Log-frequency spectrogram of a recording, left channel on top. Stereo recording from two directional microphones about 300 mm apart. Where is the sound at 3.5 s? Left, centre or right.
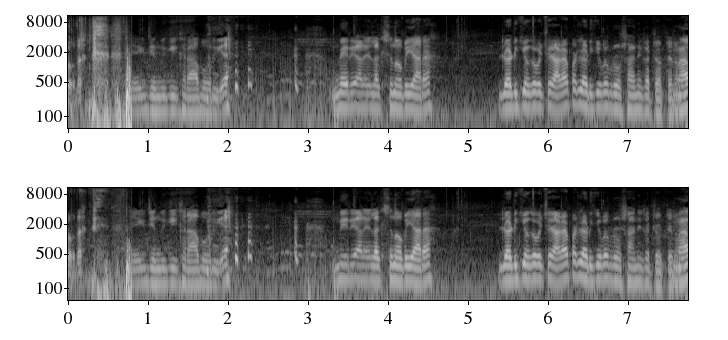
Centre.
